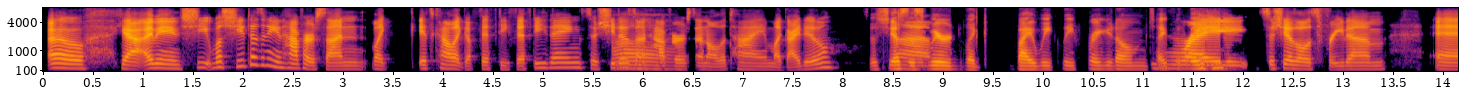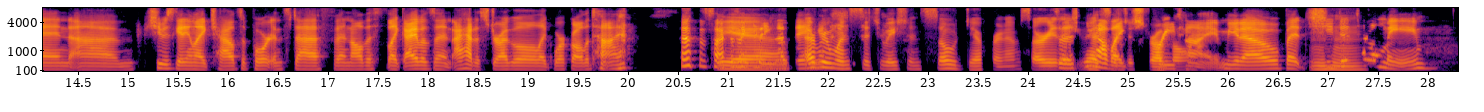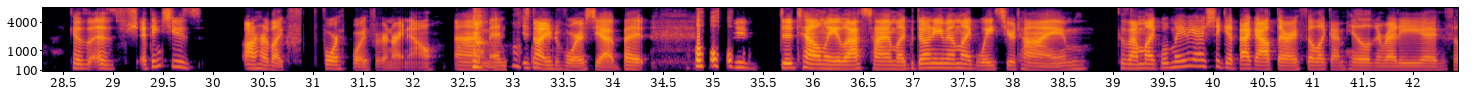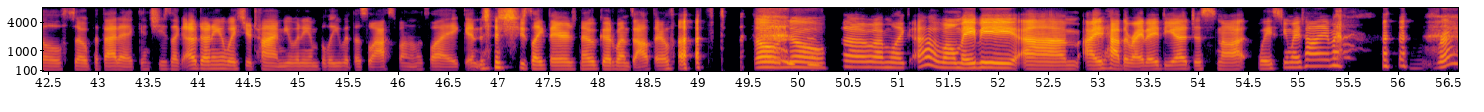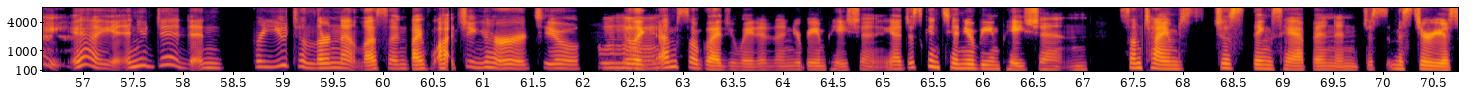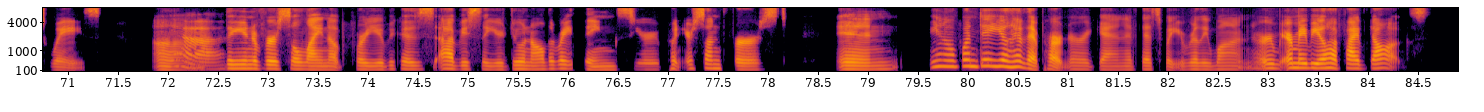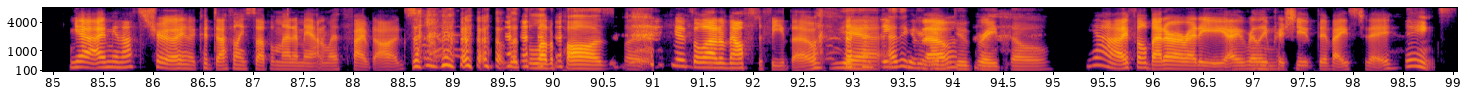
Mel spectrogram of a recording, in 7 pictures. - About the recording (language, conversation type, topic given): English, advice, How can I cope with feeling so lonely after my breakup?
- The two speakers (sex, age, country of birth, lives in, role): female, 40-44, United States, United States, user; female, 50-54, United States, United States, advisor
- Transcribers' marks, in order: other background noise; laughing while speaking: "thing"; laughing while speaking: "time, so I wasn't getting"; chuckle; laugh; laughing while speaking: "then she's"; laughing while speaking: "left"; chuckle; laughing while speaking: "watching"; laugh; chuckle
